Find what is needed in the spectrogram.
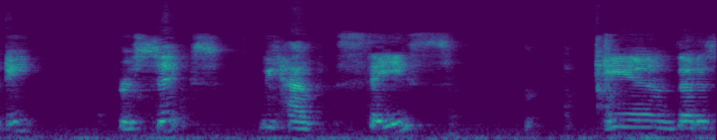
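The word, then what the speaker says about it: seis: six seven and eight for six we have stays and that is spelled s-e-i-s you hear that uh face so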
